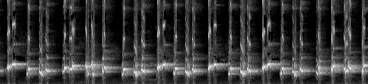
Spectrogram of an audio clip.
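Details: Sooty-headed bulbul in a long rolling song aimed at coaxing other bulbuls to sing: a continuous rattle of clear whistles with clicky attacks, falling and rising in short repeated figures throughout.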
